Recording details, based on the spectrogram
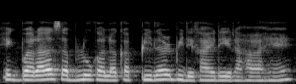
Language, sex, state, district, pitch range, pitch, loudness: Hindi, female, Arunachal Pradesh, Lower Dibang Valley, 190-220 Hz, 210 Hz, -17 LUFS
